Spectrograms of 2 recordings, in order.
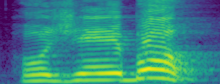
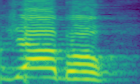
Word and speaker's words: Ojabo: But y'all remember when we drafted David Ojabo. Not Ojabo, Ojabo. That's how you pronounce it.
